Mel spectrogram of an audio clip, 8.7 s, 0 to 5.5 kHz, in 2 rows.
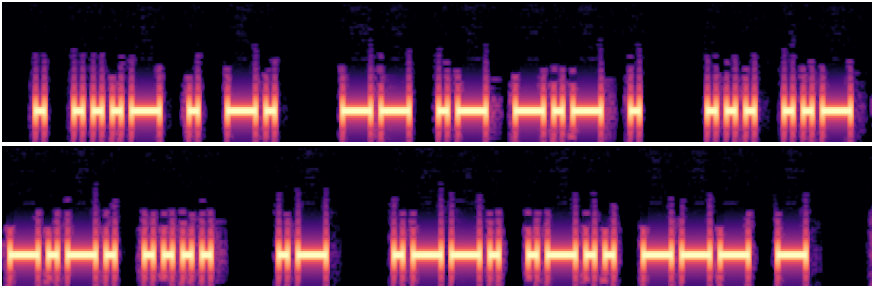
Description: Morse code, heard as a keyed tone, about 25 wpm, 600 Hz. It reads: EVEN MAKE SUCH A PLOT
